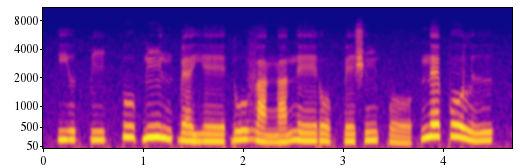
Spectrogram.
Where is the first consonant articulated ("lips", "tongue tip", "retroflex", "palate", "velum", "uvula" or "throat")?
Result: palate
